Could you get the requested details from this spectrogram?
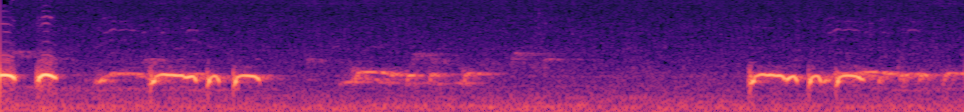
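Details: Local zebra dove, its song used to lure rivals into quick replies, giving short rolling phrases of soft, bubbling coos with hooked notes, three brief bursts with gaps between.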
